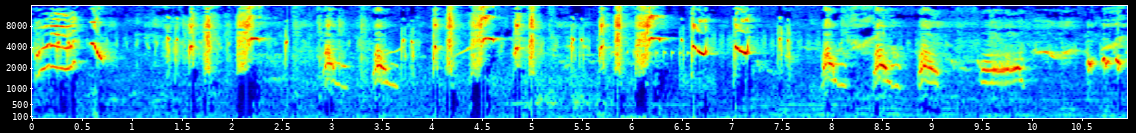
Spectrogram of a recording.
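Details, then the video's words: Oriental magpie-robin singing in a lure recording to make other magpie-robins sing: sharp broadband clicks and buzzes mixed with rising and falling whistled notes, phrases packed closely together. "SUARA PANCINGAN BURUNG KACER AGAR CEPAT BUNYI DAN GACOR"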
